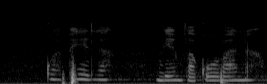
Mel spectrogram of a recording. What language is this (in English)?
South Ndebele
